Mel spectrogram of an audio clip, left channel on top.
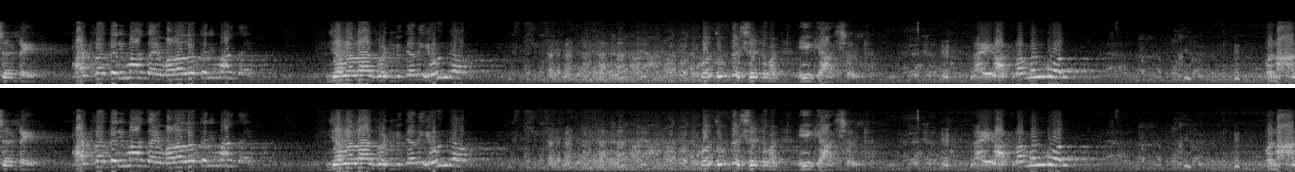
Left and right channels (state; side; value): normal; both; correlation 0.96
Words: आहे, फाटला तरी माझ आहे, म्हणाला तरी माझ आहे. ज्याला लाज वाटली त्याने घेऊन द्या. तुमचं शर्ट हे घ्या, शर्ट नाही घातला पण बोल, पण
